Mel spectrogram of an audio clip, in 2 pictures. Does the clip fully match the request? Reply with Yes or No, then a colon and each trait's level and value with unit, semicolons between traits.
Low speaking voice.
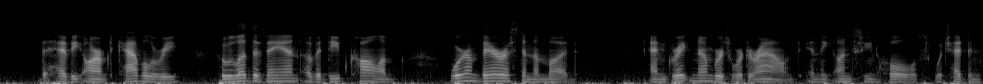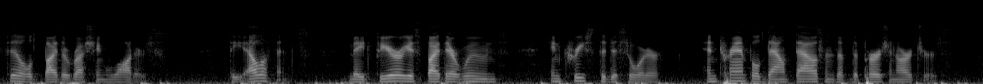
Yes: low, 125 Hz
